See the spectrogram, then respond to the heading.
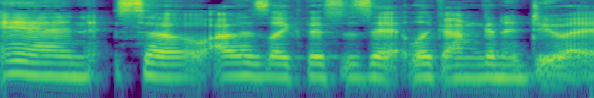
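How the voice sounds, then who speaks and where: Someone with an American accent speaks at a moderate pace in a very clean recording with a silent background. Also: woman. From Oklahoma (Cushing). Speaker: podcast host. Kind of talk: personal interview / testimony. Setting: at home, in person.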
